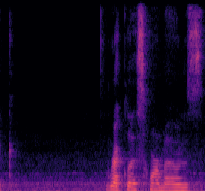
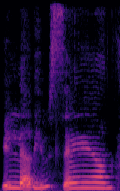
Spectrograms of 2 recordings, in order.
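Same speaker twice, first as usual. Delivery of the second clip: higher, mock call from a terrace; 10 semitones higher, slower than usual. Robin calling down to Sam from the terrace, higher playful call. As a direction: sing out a playful call upward. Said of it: "Robin yells down to Samraj".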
